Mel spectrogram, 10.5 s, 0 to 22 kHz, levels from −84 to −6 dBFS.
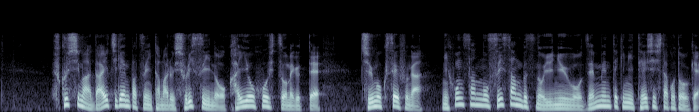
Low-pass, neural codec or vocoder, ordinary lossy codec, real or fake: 7.2 kHz; none; none; real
